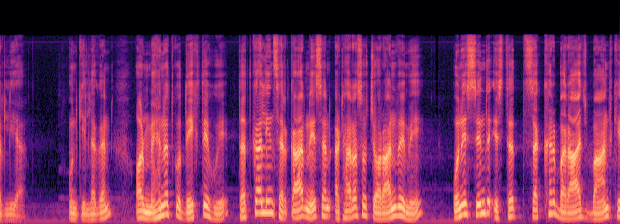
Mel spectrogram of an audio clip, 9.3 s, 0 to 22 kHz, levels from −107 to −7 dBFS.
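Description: Speech recording, with nothing technically wrong with it at any point.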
